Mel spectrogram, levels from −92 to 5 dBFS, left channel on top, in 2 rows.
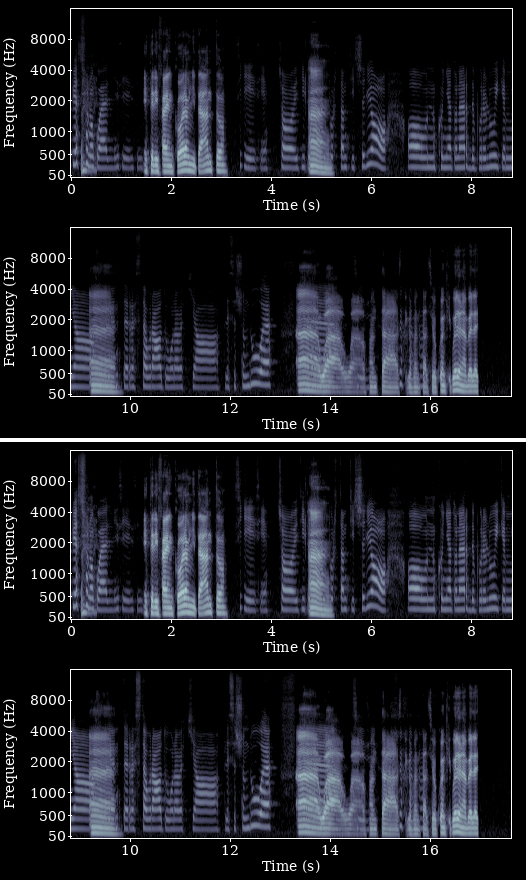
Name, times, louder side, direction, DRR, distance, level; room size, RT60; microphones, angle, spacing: voice 1, 0.0-1.4 3.5-14.2 14.5-15.9, right 3 dB, 90° right, 7.2 m, -44 dB
voice 2, 1.5-3.1 4.7-5.2 9.2-9.8 13.3-17.0, right 3 dB, 30° right, 0.7 m, -29 dB
head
